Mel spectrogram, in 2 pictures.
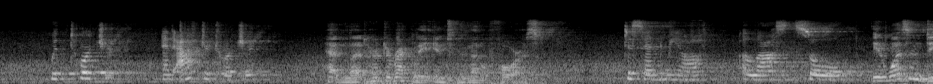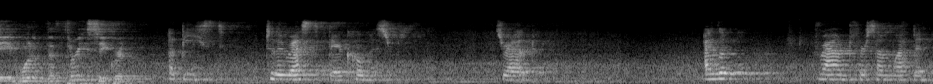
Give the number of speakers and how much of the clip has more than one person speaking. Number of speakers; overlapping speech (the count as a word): two, no overlap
